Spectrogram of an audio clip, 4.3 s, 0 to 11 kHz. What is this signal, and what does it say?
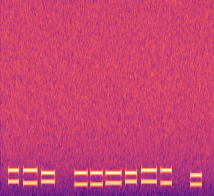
DTMF, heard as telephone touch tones, dialled by hand, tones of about 260 ms. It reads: 968 225896 1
